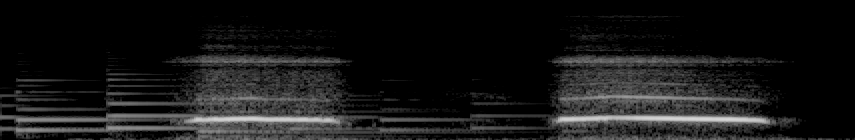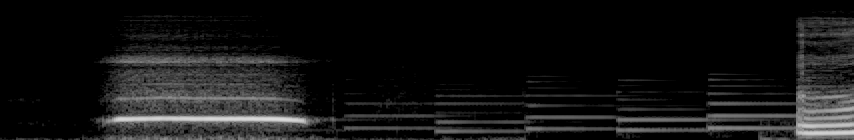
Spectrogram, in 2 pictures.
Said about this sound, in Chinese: 哦，原来是猫头鹰的声音。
